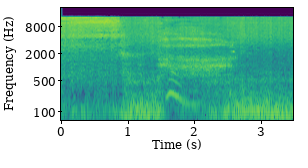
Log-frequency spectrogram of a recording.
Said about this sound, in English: A lot of heavy breathing. You notice that? I wonder why.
